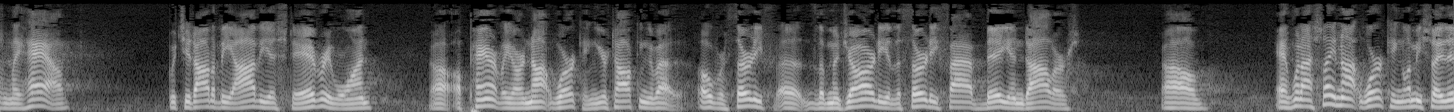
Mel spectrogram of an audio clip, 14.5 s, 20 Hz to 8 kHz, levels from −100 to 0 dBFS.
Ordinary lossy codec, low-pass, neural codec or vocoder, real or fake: MP3, 32 kbps; 7.2 kHz; codec, 16 kHz, 8 kbps, FunCodec, trained on LibriTTS, 25 frames a second; fake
